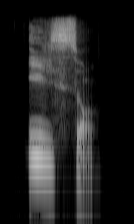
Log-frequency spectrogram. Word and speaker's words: sont: Ils sont. Le T à la fin est muet.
